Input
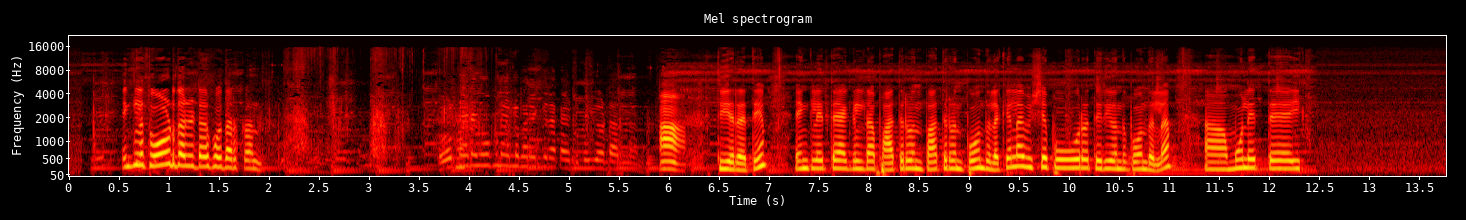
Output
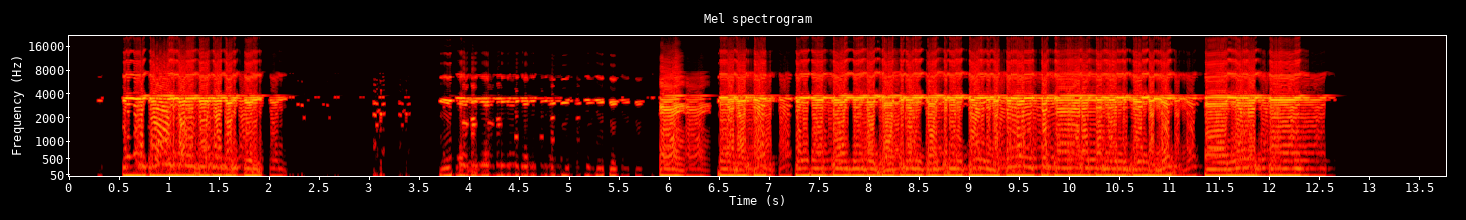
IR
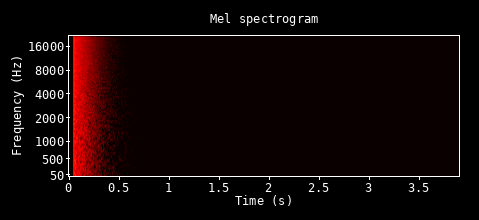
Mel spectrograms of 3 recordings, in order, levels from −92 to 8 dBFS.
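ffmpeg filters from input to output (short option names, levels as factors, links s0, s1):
-filter_complex "[0:a]aeval=exprs='0.0708*(abs(mod(val(0)/0.0708+3,4)-2)-1)':c=same,asplit=2[s0][s1];[1:a]atrim=start_sample=2205,lowpass=2200[s2];[s1][s2]afir=irnorm=-1:irlink=0,volume=0.251[s3];[s0][s3]amix=inputs=2:normalize=0,afftfilt=real='re*gte(hypot(re,im),0.0355)':imag='im*gte(hypot(re,im),0.0355)':win_size=1024:overlap=0.75,aeval=exprs='0.106*(cos(1*acos(clip(val(0)/0.106,-1,1)))-cos(1*PI/2))+0.00473*(cos(3*acos(clip(val(0)/0.106,-1,1)))-cos(3*PI/2))+0.0422*(cos(5*acos(clip(val(0)/0.106,-1,1)))-cos(5*PI/2))':c=same,lowpass=f=3200:t=q:w=0.5098,lowpass=f=3200:t=q:w=0.6013,lowpass=f=3200:t=q:w=0.9,lowpass=f=3200:t=q:w=2.563,afreqshift=-3800,highpass=400,aecho=1:1:254:0.316,aeval=exprs='(tanh(20*val(0)+0.65)-tanh(0.65))/20':c=same,volume=1.68"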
